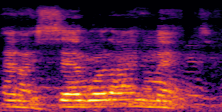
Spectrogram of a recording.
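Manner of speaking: slow, loud chanted refrain; slow recited refrain. Pretend. Leading children in the refrain, slow and loud. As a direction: lead the kids through it slowly.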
